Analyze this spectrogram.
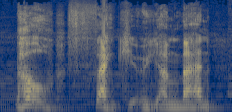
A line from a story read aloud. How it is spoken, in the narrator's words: cried the merchant gratefully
